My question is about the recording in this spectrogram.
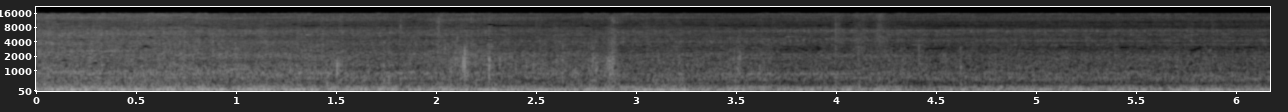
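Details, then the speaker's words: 1963 Cadillac Coupe DeVille V8 heard at the exhaust, first start after about 10 years, carburetor rebuilt, gravity-fed fuel. Low, burbly idle at about four beats a second with an occasionally uneven lope: mild misfire. Owner says about seven and a half of eight cylinders are firing. "oh it sounds like she's trying to get going a little bit there"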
